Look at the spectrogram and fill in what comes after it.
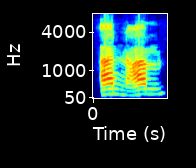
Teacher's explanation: حمزہ نون زبر ان، عین میم زبر عم، انعم. اس پر غنہ نہیں ہوگا کیونکہ نون ساکن کے بعد حرف خلقی ہے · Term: اظہار حلقی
